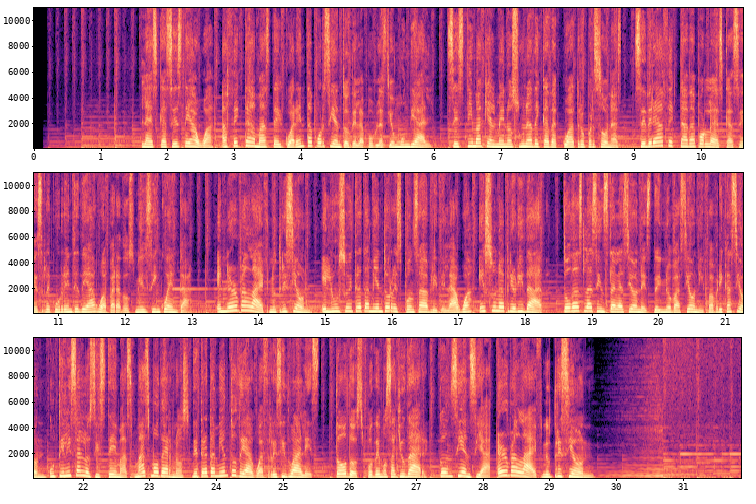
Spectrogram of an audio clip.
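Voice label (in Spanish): SPOT voz institucional redes sociales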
